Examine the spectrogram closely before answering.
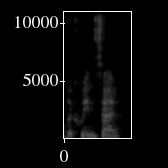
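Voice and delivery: usual speaking voice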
